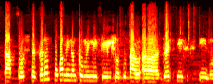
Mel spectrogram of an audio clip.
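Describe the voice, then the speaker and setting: A young woman with a Filipino accent recounts a personal story as a radio caller. She is polite and deferential toward the hosts. Soft music sits faintly behind her. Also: mid-range voice, moderate pace, rough recording. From Philippines. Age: young adult.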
